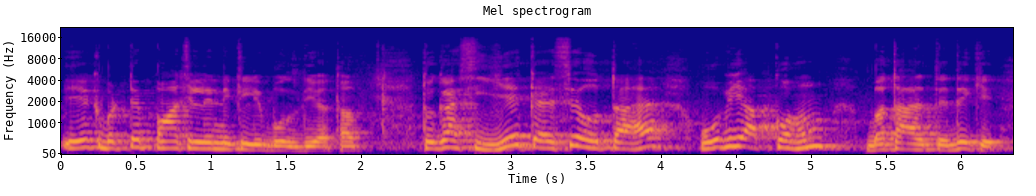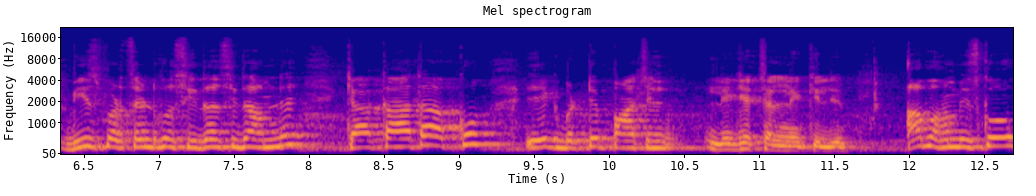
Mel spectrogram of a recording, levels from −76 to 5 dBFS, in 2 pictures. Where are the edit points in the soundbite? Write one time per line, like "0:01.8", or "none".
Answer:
0:06.4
